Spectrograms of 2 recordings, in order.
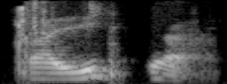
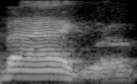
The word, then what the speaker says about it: Vayikra: We're going to turn to the first book of Vayikra. Not Viagra, Vayikra. And it's spelled V-A-Y-I-K-R-E.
